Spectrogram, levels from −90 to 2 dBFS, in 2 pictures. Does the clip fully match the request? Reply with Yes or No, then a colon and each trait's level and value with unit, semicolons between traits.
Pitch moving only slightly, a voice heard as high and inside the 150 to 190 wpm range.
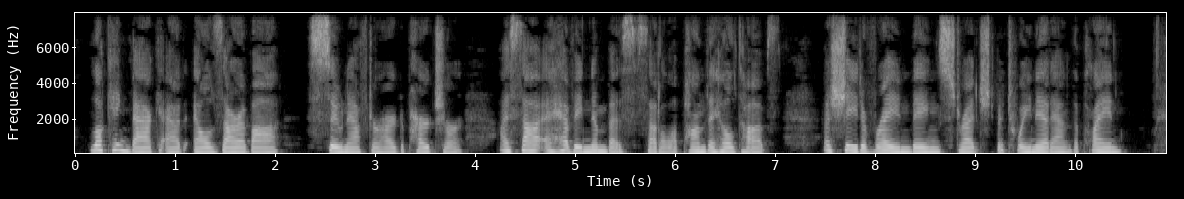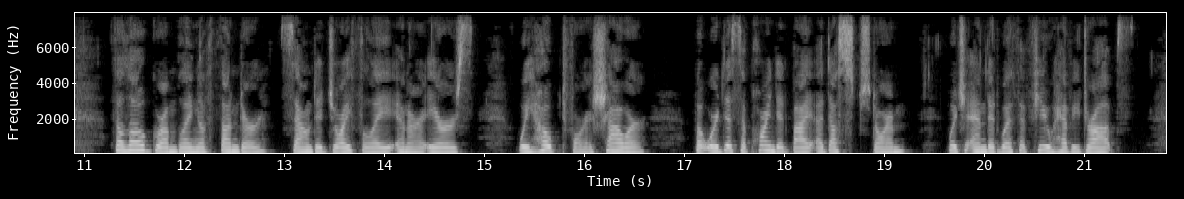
Yes: narrow, 1.9 semitones; high, 220 Hz; average, 160 wpm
